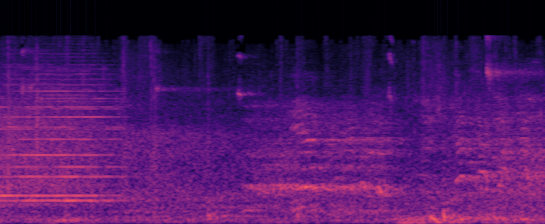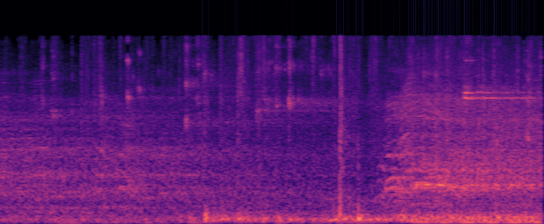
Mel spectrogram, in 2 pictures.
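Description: A handball bouncing on the court floor during play, with short sharp knocks of ball and shoes and players' shouts. There is a louder single knock near the end.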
